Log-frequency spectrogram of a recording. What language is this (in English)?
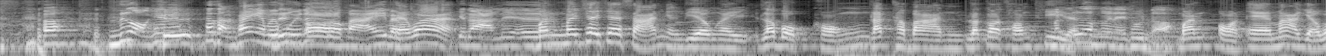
Thai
